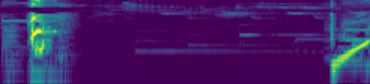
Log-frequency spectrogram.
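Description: Playful children's background music with a quick rising glide about a quarter second in, then only faint held notes.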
